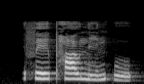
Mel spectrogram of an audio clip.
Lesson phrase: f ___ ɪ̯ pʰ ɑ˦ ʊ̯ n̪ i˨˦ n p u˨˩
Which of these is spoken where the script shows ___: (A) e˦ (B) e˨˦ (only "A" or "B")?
A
